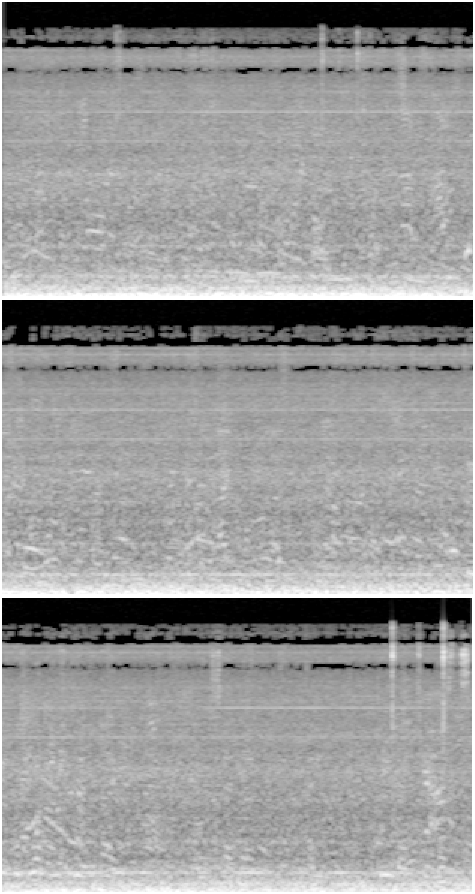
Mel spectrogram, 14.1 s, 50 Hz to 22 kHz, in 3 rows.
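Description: Steady low rumble in the cabin of a Boeing 787-8 Dreamliner taxiing with its GEnx-1B engines at idle. Passengers talk indistinctly over it.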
